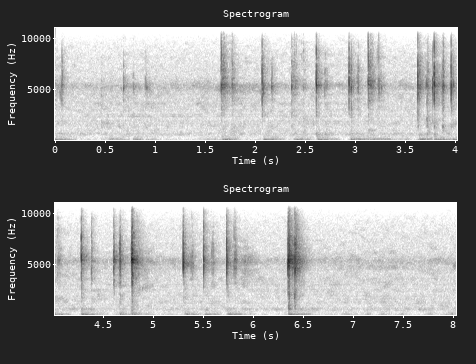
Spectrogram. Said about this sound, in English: make sure we type things right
